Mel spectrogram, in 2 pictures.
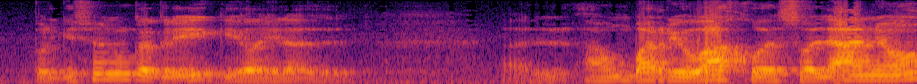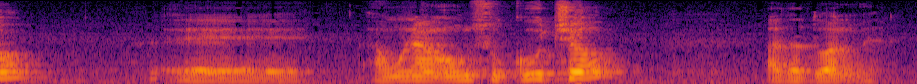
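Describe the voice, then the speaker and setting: With audible room echo, a man talks at a fairly slow pace in a high-pitched voice. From Argentina. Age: 30s. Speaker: tattoo artist. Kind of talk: casual interview.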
